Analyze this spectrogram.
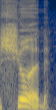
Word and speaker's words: should: Pronunciation Listen and repeat Notice the pronunciation of should The OU is pronounced like the U in putAnd the L is not pronounced.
